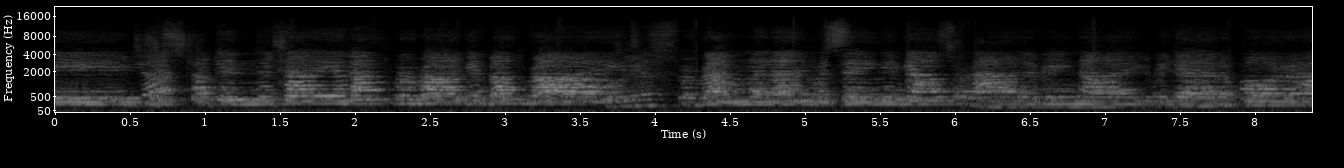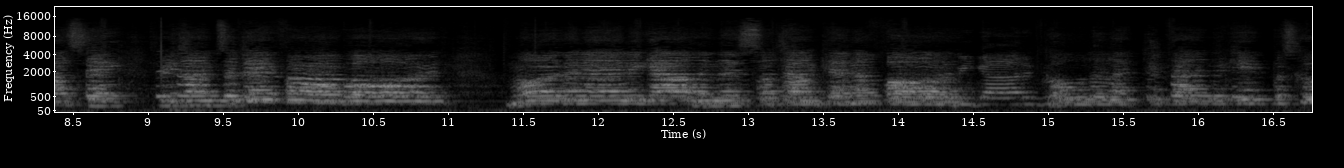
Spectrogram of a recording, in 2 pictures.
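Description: An unaccompanied vocal group singing in harmony, with no instruments, in phrases that pause briefly now and then.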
